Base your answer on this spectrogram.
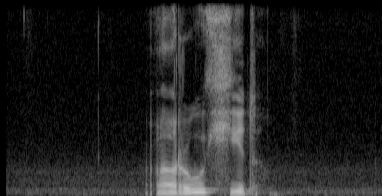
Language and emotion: Russian, neutral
